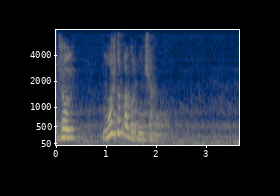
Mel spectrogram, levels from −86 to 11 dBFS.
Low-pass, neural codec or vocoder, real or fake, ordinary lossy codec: 7.2 kHz; codec, 16 kHz, 4 kbps, FunCodec, trained on Chinese and English, 50 frames a second; fake; AAC, 48 kbps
